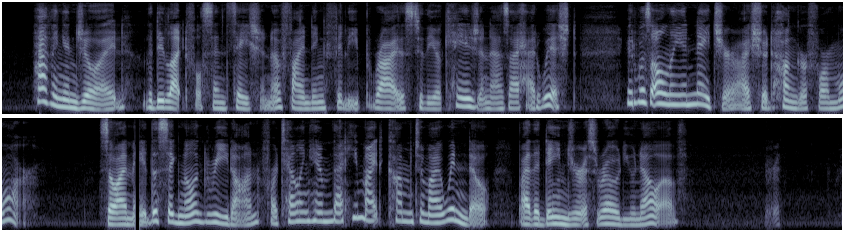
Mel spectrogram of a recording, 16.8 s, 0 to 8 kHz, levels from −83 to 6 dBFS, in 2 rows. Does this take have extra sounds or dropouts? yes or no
yes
